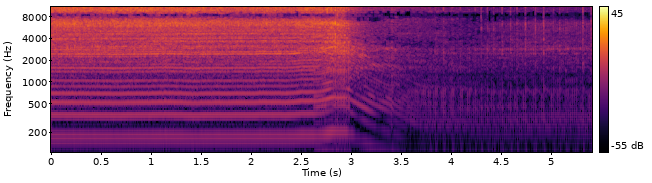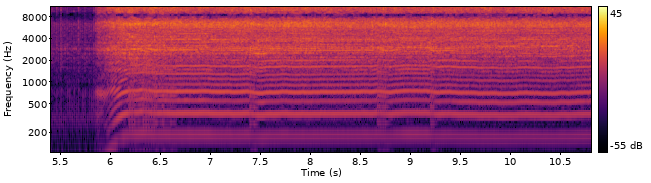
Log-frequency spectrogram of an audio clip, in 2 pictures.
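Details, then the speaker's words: Rebuilt Stihl MS661 C-M chainsaw cutting after cold start, M-Tronic carburetor building heat and adjusting fuel; clean high scream pulling down under cut and snapping back to full revs, textbook normal operation. "And that was a textbook example of the saw operating like it's supposed to, making changes like it's supposed to, you know, building that heat and going, "Okay, okay, little little bit more fuel."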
